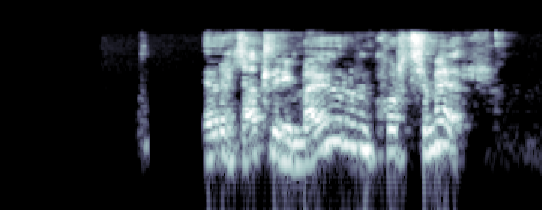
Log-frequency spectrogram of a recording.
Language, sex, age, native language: Icelandic, male, 50-59, Icelandic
